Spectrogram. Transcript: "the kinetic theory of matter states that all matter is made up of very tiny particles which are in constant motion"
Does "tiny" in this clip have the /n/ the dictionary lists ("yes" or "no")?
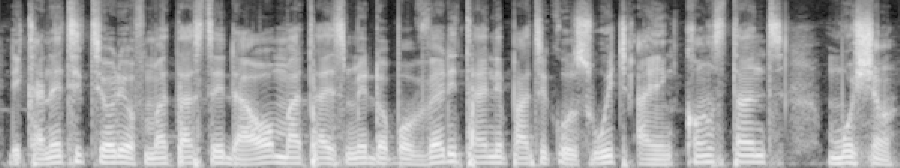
yes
